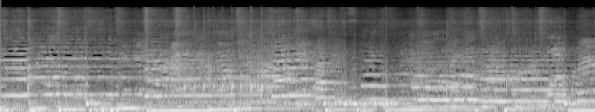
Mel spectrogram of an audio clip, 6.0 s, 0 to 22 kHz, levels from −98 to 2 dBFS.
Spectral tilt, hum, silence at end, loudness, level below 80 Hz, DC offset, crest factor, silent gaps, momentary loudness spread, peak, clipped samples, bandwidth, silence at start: -8 dB/octave; none; 0 s; -13 LUFS; -22 dBFS; under 0.1%; 12 dB; none; 2 LU; 0 dBFS; under 0.1%; 16 kHz; 0 s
